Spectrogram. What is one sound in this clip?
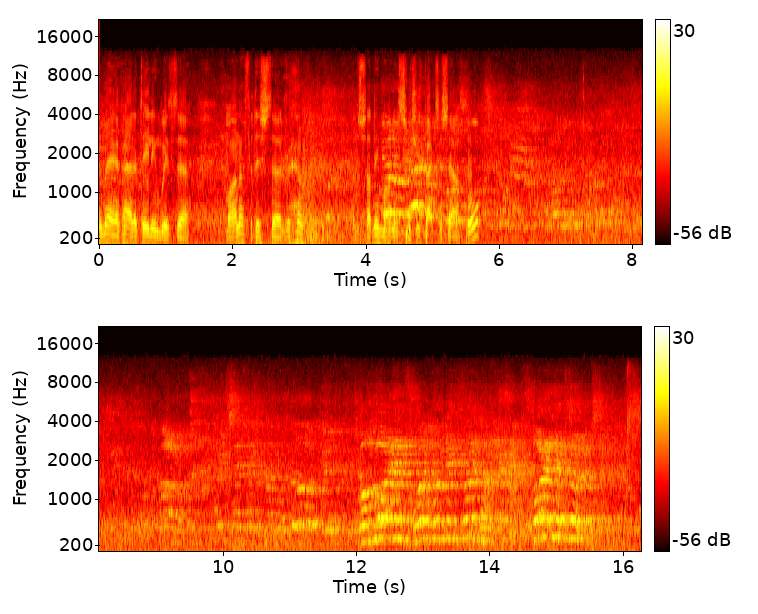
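A crowd of men shouts and cheers loudly in an echoing hall.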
